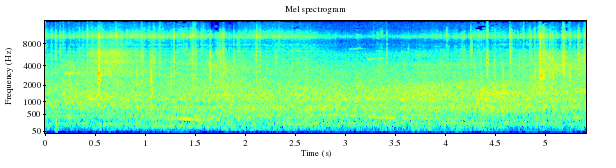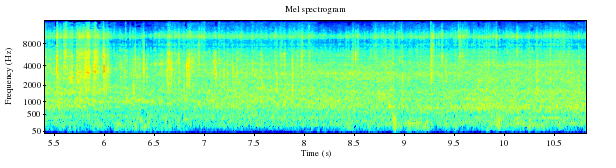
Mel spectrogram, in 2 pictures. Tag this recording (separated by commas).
Vehicle, outside, urban or man-made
